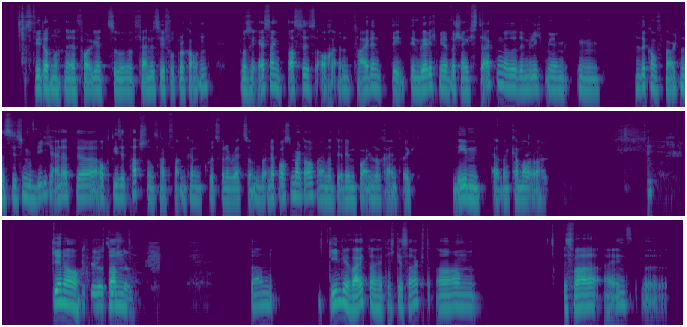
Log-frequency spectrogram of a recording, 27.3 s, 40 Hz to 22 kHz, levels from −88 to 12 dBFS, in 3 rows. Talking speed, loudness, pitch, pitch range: 180 wpm, -39 LUFS, 125 Hz, 115-135 Hz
